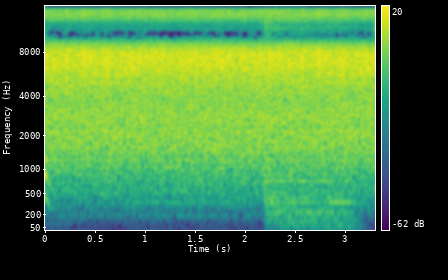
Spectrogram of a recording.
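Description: Steady rain hisses without a break in a horror-mystery video game scene, a dense, even wash of falling water filling the whole moment with no voices over it.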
